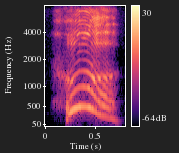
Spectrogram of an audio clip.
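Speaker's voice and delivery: a very high surprised grunt; passenger's puzzled huh. Retold or imitated. His passenger reacting to his gesture, high puzzled huh. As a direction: pop out a high, baffled "huh". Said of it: "She looks at me like".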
